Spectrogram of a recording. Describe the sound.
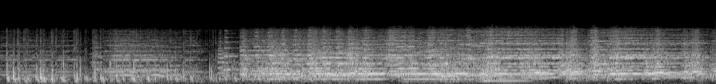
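Horses gallop in a steady, driving rhythm of hoofbeats, three riders pushing hard through the night in a western drama, with the pounding holding its pace and growing slightly fuller partway through.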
